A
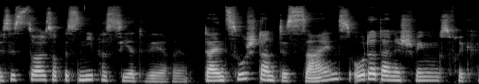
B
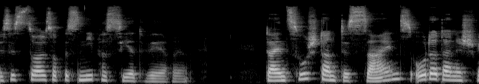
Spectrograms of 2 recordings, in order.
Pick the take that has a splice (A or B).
A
